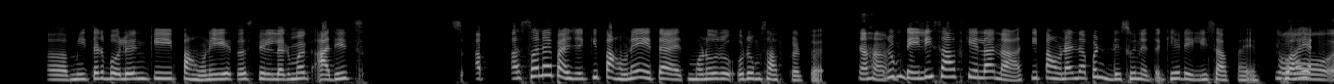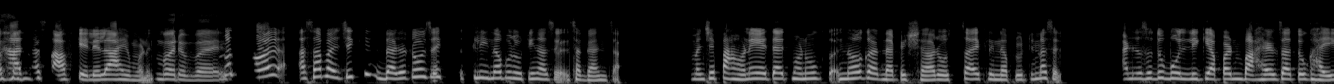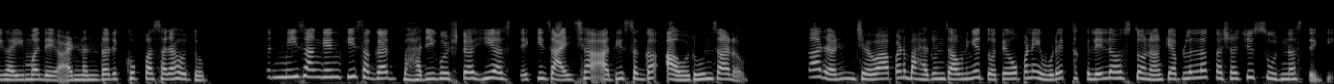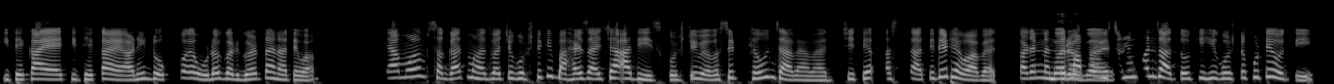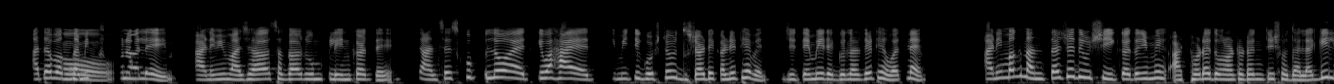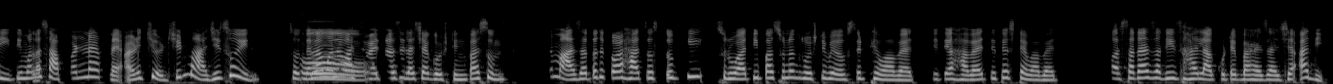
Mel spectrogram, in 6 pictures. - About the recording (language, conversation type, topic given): Marathi, podcast, दररोजच्या कामासाठी छोटा स्वच्छता दिनक्रम कसा असावा?
- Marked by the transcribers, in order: in English: "रूम"; in English: "रूम डेली"; in English: "डेली"; chuckle; in English: "क्लीनअप रूटीन"; in English: "क्लीनअप रूटीन"; "शुद्ध" said as "सूद"; in English: "रूम क्लीन"; in English: "लो"; in English: "हाय"; in English: "रेग्युलर"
